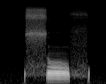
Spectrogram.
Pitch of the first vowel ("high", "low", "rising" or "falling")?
low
